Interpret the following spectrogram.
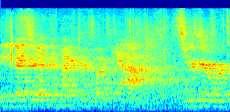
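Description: Young girls' voices talking over one another in a large room.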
